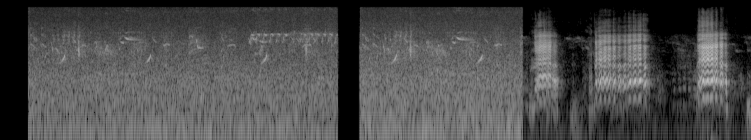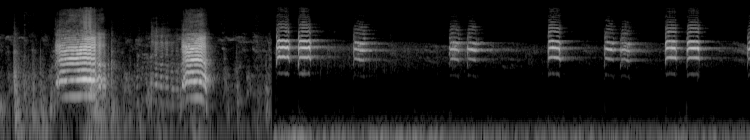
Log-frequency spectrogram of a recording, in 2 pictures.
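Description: Animal sounds in three parts: a steady hiss with faint high chirps, then about five loud, drawn-out calls with a wavering pitch, then short sharp calls repeated roughly once a second.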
